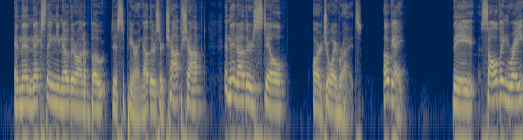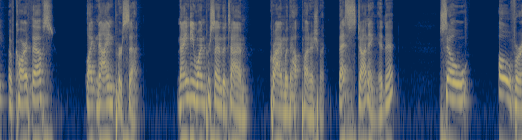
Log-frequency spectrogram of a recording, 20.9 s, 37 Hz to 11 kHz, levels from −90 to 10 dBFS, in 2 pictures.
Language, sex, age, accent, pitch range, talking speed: English, male, 50-69, American, 140-195 Hz, 125 wpm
